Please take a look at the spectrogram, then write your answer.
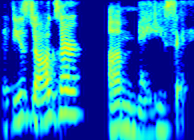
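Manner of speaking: slow, unvoiced whisper of admiration; awed whisper. Real, not acted. Praising her huskies, a slow awed whisper. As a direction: breathe it out in awe.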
